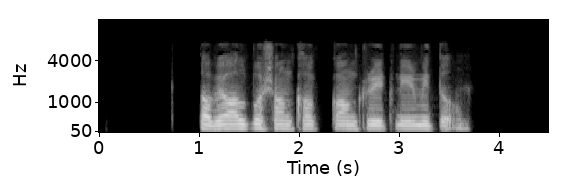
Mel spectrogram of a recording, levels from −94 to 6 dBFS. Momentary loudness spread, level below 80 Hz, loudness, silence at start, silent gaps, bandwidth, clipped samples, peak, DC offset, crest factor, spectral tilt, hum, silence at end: 11 LU; -60 dBFS; -18 LUFS; 1 s; 2.24-2.32 s; 7 kHz; under 0.1%; -2 dBFS; under 0.1%; 18 dB; -9 dB/octave; none; 0.8 s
